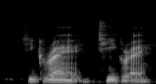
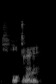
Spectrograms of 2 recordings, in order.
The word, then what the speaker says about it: Tigray: Eritrea, is how you pronounce that? Tigray, that's right, Tigray.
